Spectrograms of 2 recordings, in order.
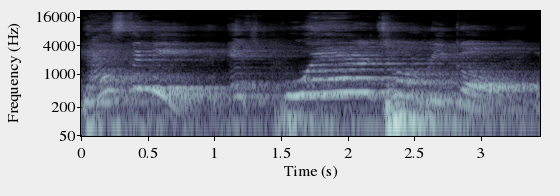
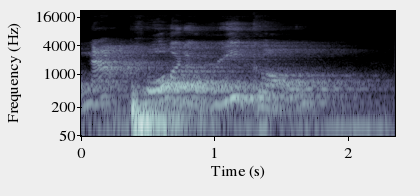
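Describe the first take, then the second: First: "Puerto Rico" said slowly with Spanish vowels and a tapped r, high and precise; Spanish pronunciation. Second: "Puerto Rico" slowed down and said the English way, "Porter Rico"; mock the anglicized "Puerto Rico", slow and pointed; anglicized pronunciation. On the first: Retold or imitated. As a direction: correct "Puerto Rico" the Spanish way, slow and deliberate like a stern professor. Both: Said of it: "The voice of my college professor".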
